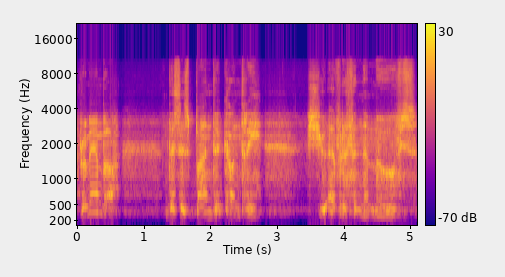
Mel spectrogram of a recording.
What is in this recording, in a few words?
pep talk, radio; SAS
